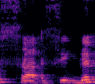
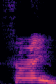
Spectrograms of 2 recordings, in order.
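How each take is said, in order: First: A g sound is pronounced before the n. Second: No g sound is pronounced before the n. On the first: The speaker calls it wrong. "हम इसको सिगन नहीं पढ़ते हैं" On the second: The speaker calls it right. "साइन पढ़ते हैं"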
